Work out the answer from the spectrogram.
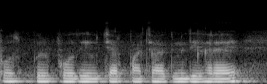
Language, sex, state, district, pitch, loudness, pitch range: Hindi, male, Jharkhand, Deoghar, 130 Hz, -16 LUFS, 130-135 Hz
